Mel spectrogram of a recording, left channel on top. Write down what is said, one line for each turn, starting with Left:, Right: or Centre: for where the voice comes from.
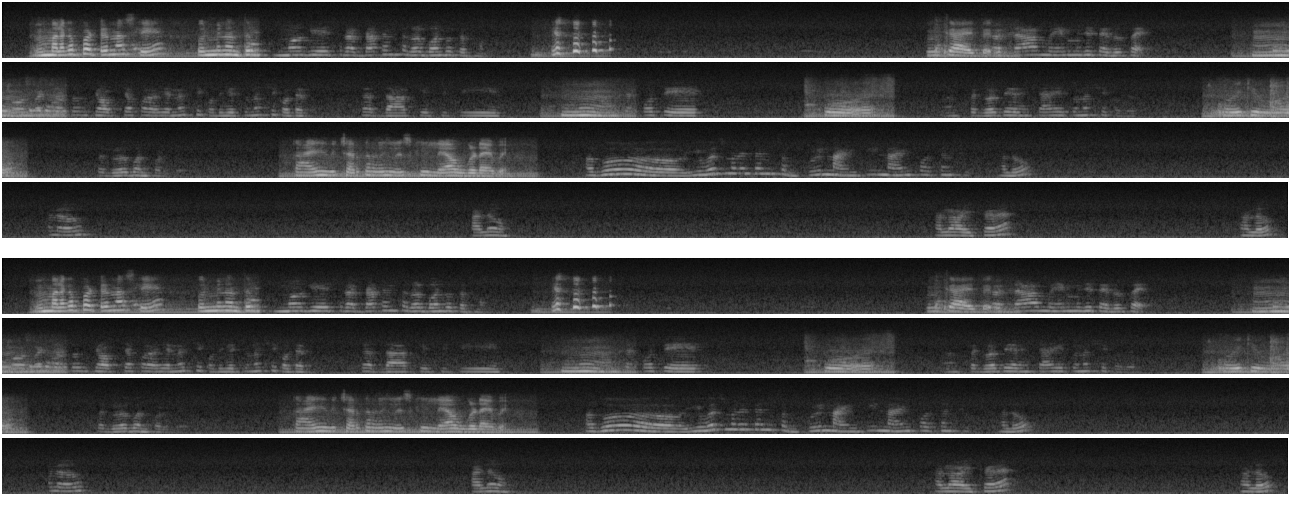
Left: मला काय पटनाच ते पण मी नं
Centre: मग हे श्रद्धा तेन सगळं बंद होतात मग.
Left: इ काय
Centre: ते श्रद्धा
Left: तर
Centre: मेन म्हणजे त्याचच आहे
Left: हम्म.
Centre: गवर्मेंट जॉब जॉबच्या हे नच शिकवते हेतूनच शिकवतात श्रद्धा, केसिपी,
Left: हम्म.
Centre: चकोते.
Left: होय.
Centre: अ सगळं ते त्या हेतूनचं शिकवतात
Left: होय की होय
Centre: सगळं बंद पडते.
Left: काय विचार कराय लागलीस की लयी आवघड आहे बाई.
Centre: अगं यूएस मध्ये तर सगळी ninety nine percent hello hello hello hello Aishwarya. Hello.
